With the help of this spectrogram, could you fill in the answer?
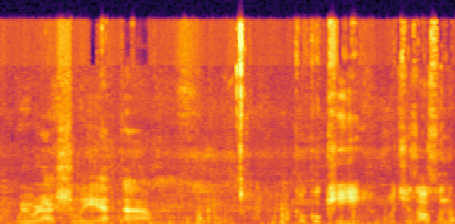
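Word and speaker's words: Coco Cay: at Coco Key because apparently little islands and stuff like in Florida we have the Florida Keys, you know, key.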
